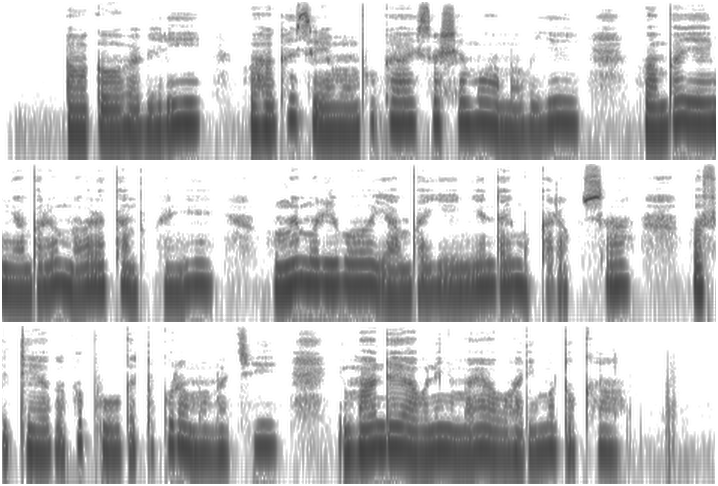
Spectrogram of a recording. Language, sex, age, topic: Kinyarwanda, male, 18-24, finance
